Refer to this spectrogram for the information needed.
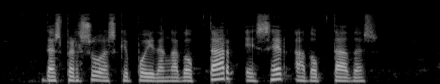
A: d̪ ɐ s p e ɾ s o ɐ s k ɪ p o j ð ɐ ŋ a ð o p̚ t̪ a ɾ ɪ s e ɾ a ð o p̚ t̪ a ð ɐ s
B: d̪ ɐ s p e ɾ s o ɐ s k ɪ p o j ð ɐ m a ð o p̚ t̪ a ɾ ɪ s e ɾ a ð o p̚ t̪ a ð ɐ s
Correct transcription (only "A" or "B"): A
